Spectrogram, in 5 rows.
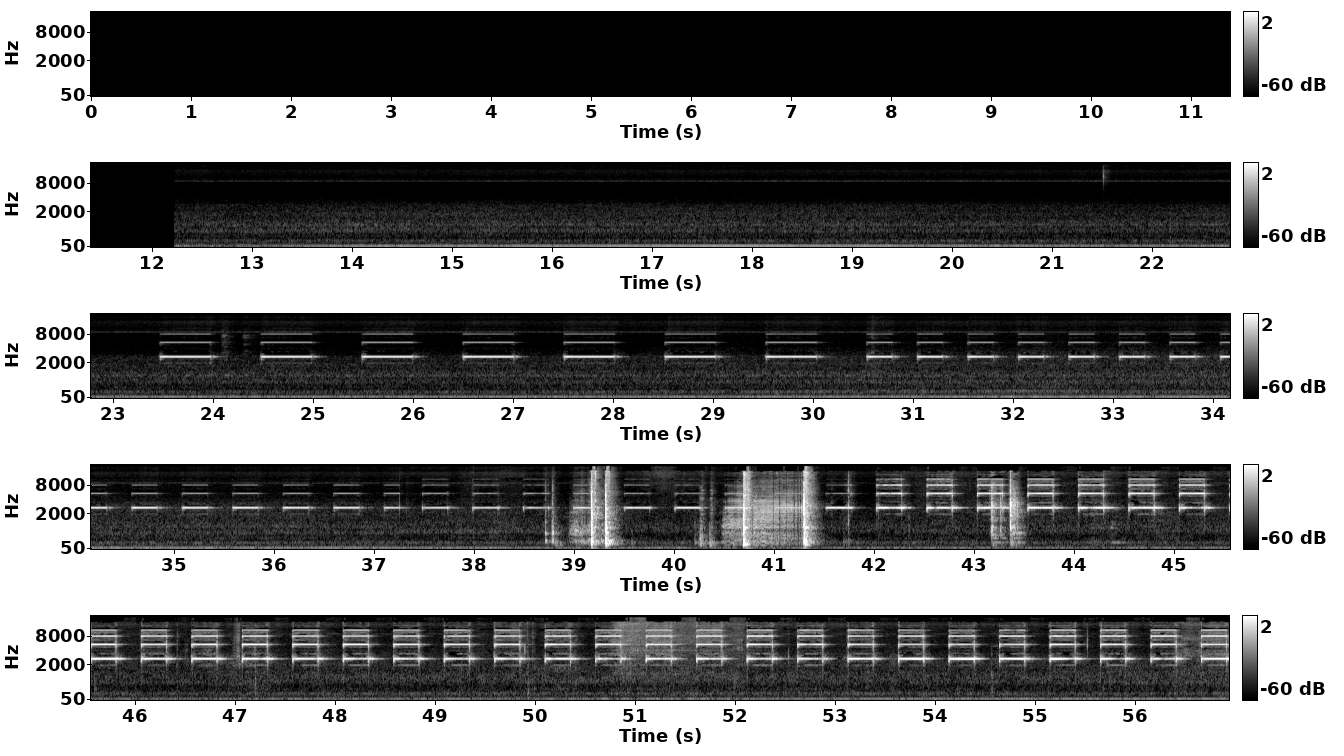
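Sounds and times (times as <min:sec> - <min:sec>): high-pitched alarm beeps: 0:23.6 - 0:56.9.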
